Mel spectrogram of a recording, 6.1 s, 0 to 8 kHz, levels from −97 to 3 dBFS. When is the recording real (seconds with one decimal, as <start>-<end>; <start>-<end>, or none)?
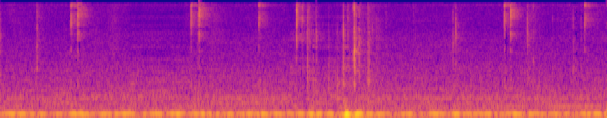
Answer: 0.0-1.3; 1.9-2.9; 3.5-6.1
